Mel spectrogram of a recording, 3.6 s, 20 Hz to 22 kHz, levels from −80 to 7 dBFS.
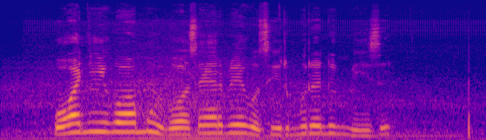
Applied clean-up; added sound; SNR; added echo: none; Car passing by; 18 dB; none.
